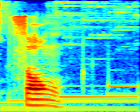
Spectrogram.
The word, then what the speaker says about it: ทรง: ประเสริฐ อ่าน ว่า ประเสริฐ หาก พญา ต้น เป็น ตัว ทหาร ควบ รวม กับ คลอ เรือ เวลา อ่าน จะ อ่าน ออก เสียง เป็น ซอโซ่ เช่น ทรง อ่าน ว่า ทรง เดี๋ยว เรา ไป ดู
